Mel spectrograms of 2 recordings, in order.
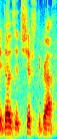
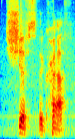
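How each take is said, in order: First: Said in the usual way. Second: Drawn-out, very slow "shifts the graph", each word separate; slow it right down so "shifts" is clear; said slowly. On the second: Shown as a demonstration. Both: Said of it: "I have to say it slow".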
